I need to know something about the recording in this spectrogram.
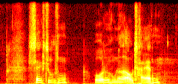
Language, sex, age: Danish, male, 47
